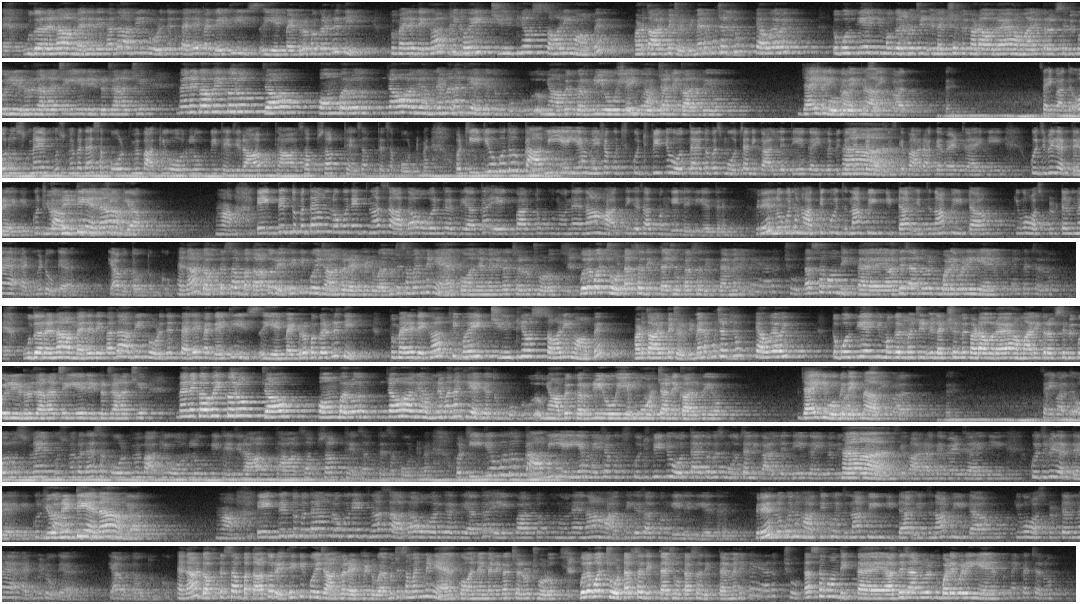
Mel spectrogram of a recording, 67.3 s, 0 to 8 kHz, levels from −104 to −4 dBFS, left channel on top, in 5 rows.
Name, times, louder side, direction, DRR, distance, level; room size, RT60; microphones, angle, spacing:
voice 1, 0.0-4.4 4.9-7.5 7.9-9.8 10.4-17.1 17.4-22.5 23.4-24.4 37.4-38.1 40.9-42.1 49.8-50.0 56.1-67.0, right 3 dB, 60° right, 1 dB, 0.7 m, -26 dB
voice 2, 18.9-19.2 21.3-21.9 23.7-24.8 25.3-25.4 26.5-42.2 43.1-49.5 50.0-52.8 53.1-54.8 55.2-55.9, left 2 dB, 45° left, 4 dB, 1.2 m, -34 dB
sound 1, 25.2-33.9, left 1 dB, 20° left, 0.4 m, -34 dB
17.0 x 6.5 x 2.8 m, 1.5 s
head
